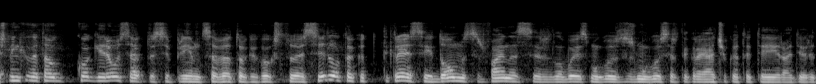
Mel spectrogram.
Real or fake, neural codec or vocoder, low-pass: real; none; 7.2 kHz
